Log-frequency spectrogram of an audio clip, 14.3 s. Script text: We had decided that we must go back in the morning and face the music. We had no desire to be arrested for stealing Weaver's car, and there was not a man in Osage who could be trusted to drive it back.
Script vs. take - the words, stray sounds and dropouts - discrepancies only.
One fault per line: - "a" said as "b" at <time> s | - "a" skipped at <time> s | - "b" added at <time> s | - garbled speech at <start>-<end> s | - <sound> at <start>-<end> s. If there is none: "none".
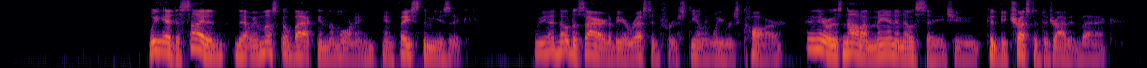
none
